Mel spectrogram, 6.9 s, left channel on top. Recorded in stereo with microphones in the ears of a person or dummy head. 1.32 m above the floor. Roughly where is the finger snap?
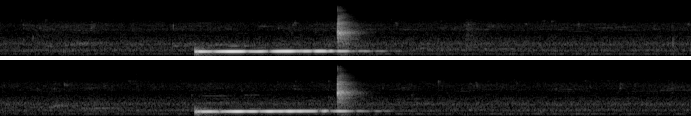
Centre.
